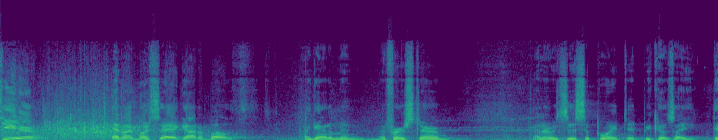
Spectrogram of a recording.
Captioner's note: applause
